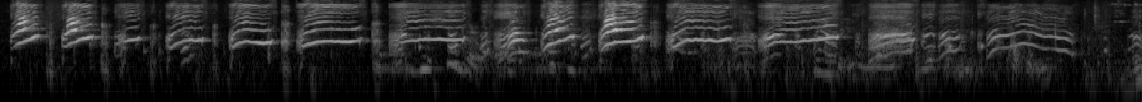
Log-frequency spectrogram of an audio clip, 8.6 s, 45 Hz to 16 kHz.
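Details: Five 3-week-old blenheim Cavalier King Charles Spaniel pups, born at New Year, tussling in their pen; a near-continuous run of high, bending yips and whines, roughly two per second, for the whole stretch.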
